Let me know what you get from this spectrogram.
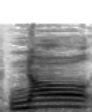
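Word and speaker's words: gnaw: like you have knave, naw, nat, nash. See, I'm pronouncing knave, naw, nat, nash. K is there in knave, but it's not pronounced. G is there in naw, but it's not pronounced.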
